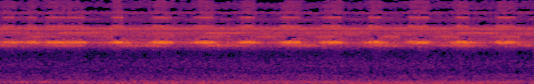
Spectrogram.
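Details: Cricket chorus with high, pulsing chirps swelling roughly once a second, layered over a steady shrill drone and a low rumbling background.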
